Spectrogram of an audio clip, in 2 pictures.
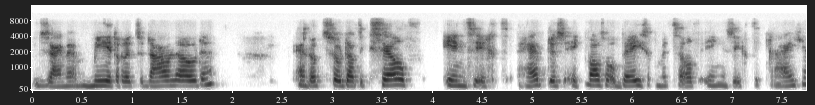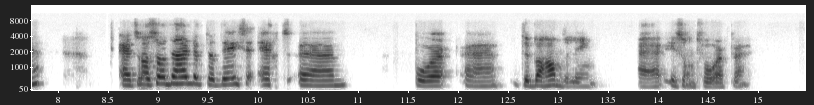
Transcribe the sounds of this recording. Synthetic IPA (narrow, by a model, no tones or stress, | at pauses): dəzɛjnəɹmɪːəɹdərətədawnlowdən | ʔɛndɑtsowdɑtɪksɛlˠf | ɪnzɪχt | ɦɛp̚dɵsɪkʋɑsɑlˠbejzəχmɛtsɛlˠfɪnzɪχtəkrɛjχən | ɛnətʋɑsʋɛlˠdœɥdələɡ̚dɑt̚dejzəʔɛχt | fʊːɹ | dəbəɦɑndəlɪŋ | ɪsɔntʋɔɹpə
